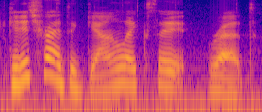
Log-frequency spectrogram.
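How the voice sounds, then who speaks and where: A woman's voice: on the high side, big pitch swings, brisk, a little hiss or hum. Russian-accented woman coaching pronunciation. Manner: patient, explains with examples. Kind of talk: teaching pronunciation.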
